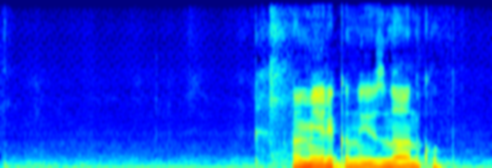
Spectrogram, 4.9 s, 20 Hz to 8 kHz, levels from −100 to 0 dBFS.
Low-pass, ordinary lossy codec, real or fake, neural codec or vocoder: none; none; fake; codec, 16 kHz, 2 kbps, FunCodec, trained on Chinese and English, 25 frames a second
